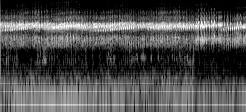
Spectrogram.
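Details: Frog chorus recorded in Georgia during January: many native frogs giving bright rising peeps that blend into an unbroken high shimmer, with one brief sharp click near the end.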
